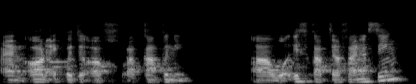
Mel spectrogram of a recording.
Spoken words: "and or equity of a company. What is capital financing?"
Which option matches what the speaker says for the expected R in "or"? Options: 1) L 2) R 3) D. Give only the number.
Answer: 1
